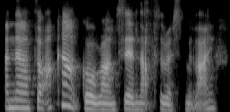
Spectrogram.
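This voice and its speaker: A woman's voice: fairly low pitch, fairly even intonation, rapid-fire, vocal fry, bright, forceful tone. A middle-aged woman with a North East English accent that drifts toward Yorkshire, chatting as a podcast co-host, teasing and incredulous, laughing often. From North East England. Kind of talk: casual chat.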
